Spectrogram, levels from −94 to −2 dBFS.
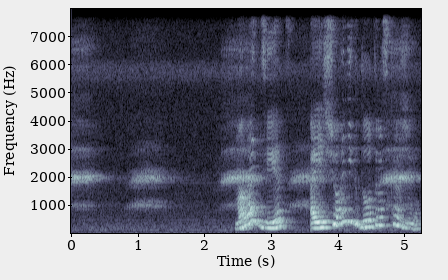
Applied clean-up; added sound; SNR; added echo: none; Frog; 14 dB; reverberation time 0.7 s.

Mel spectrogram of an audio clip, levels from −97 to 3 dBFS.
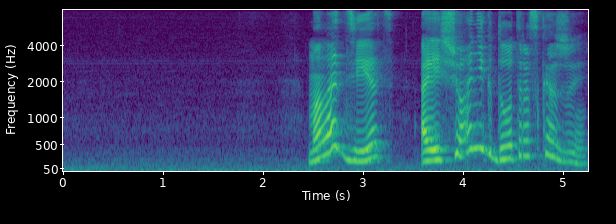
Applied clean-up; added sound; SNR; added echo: none; none; none; none.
